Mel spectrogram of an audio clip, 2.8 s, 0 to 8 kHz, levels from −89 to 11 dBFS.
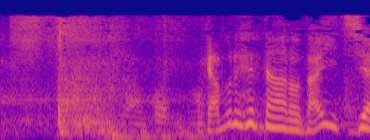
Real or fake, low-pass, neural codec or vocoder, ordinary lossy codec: fake; 7.2 kHz; codec, 24 kHz, 0.9 kbps, DualCodec; MP3, 24 kbps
